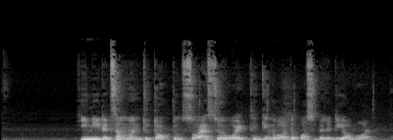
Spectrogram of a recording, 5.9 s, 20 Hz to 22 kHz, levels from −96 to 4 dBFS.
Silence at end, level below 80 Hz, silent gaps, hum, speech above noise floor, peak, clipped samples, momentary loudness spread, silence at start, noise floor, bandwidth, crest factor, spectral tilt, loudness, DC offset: 0.3 s; -62 dBFS; none; none; 40 dB; -10 dBFS; under 0.1%; 12 LU; 1.2 s; -64 dBFS; 14.5 kHz; 16 dB; -6.5 dB/octave; -25 LUFS; under 0.1%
